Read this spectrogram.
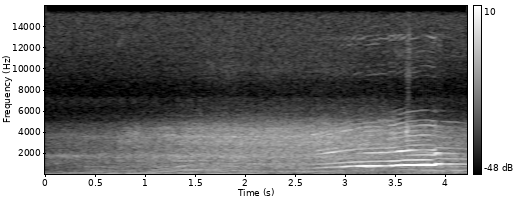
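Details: Ginger cat and black cat meowing at a door: a drawn-out rising then falling meow near the end, preceded by softer wavering mews, over a steady low engine-like hum.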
